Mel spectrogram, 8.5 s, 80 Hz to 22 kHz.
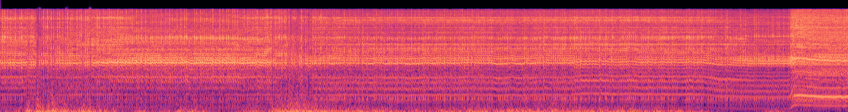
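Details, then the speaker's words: Losi LST XXL2 with a Dynamite .31 cu in gasoline engine, during needle setup before break-in. The engine buzzes at high idle, and its pitch steps down as the bottom (low-speed) carb needle is turned in, so the idle drops. "So as you can see, when I reach in the bottom needle, the idle drop."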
